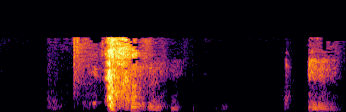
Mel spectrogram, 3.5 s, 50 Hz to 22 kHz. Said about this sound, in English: I sabotaged myself. Uh, I'm coughing because of the smoke I created by all the incense. I'm allergic to incense, and I've lived with this 40 years, but never was I as stupid as tonight. I decided we'd have extra incense.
